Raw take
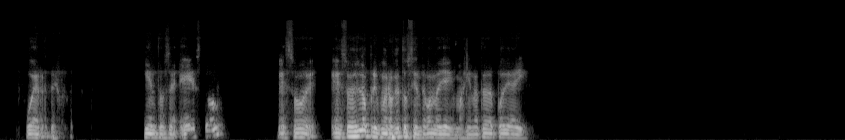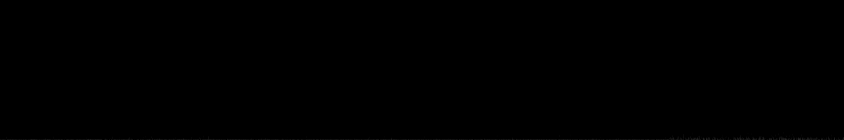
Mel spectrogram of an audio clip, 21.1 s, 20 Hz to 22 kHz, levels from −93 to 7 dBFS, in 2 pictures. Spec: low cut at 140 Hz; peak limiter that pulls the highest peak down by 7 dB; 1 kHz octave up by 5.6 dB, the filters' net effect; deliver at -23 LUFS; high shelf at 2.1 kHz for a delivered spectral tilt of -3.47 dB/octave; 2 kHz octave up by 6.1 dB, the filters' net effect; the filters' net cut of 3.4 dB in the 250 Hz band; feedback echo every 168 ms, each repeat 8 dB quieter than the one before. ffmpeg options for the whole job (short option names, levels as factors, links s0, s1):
-af "highpass=140,equalizer=f=250:t=o:g=-4,equalizer=f=1000:t=o:g=5,equalizer=f=2000:t=o:g=8.5,highshelf=f=2100:g=-4,alimiter=limit=0.158:level=0:latency=1,aecho=1:1:168|336|504|672|840:0.398|0.159|0.0637|0.0255|0.0102,volume=1.88"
